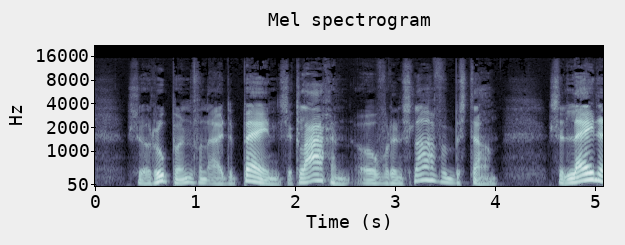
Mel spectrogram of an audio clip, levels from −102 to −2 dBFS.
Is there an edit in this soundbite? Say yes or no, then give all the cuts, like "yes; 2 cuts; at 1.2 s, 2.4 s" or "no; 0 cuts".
no; 0 cuts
